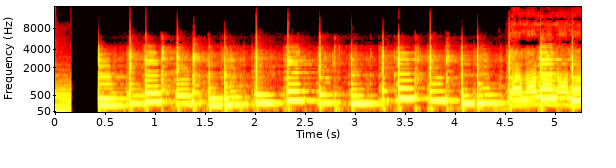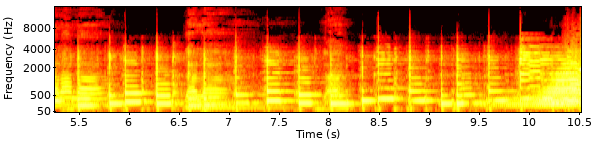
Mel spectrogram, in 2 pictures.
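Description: An upbeat Italian pop song plays, with a steady driving beat, bright layered keyboards and guitar, and a fuller, busier passage midway before the rhythm settles back into repeating pulses.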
